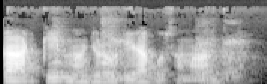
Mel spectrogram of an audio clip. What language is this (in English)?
Gujari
